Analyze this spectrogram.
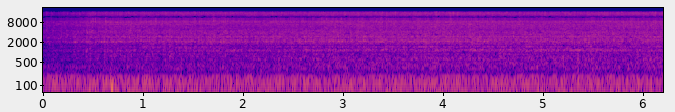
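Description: Beef bacon sizzling as it is laid into a preheated nonstick sauté pan. The sizzle comes up as the strip goes in and then holds steady.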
